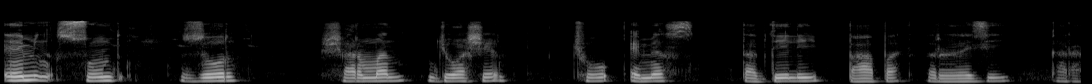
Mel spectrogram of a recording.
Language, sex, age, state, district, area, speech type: Kashmiri, male, 30-45, Jammu and Kashmir, Shopian, rural, read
